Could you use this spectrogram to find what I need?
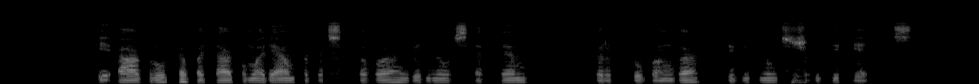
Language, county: Lithuanian, Panevėžys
